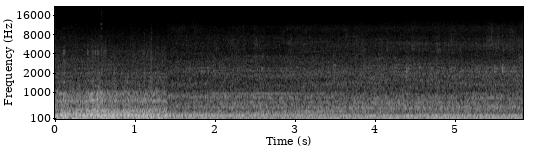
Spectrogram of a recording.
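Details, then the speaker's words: Ford Falcon driving after a new stainless exhaust with J pipe and muffler: a steady low engine hum with a fast, light sewing-machine ticking from an exhaust leak; the J pipe removed the drone, leaving only road noise and the leak. "all you could hear is Road noises now and the exhaust leak now I got to fix that"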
